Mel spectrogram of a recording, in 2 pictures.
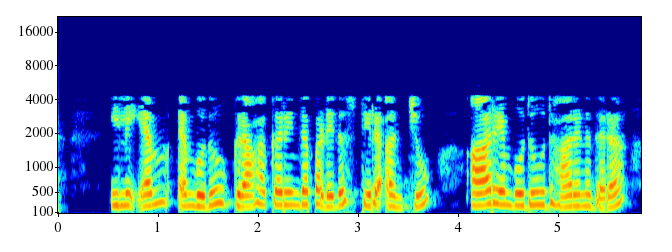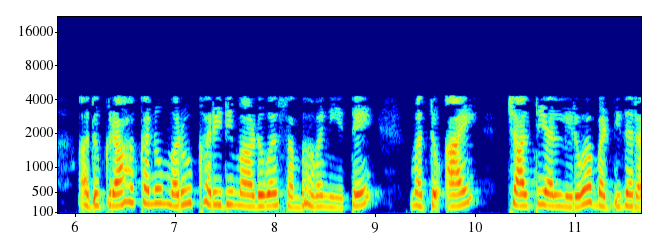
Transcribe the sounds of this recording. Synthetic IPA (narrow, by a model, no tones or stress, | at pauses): ɾ | ilːiʔeme̞mbud̪uɡɾaːɦɐkɐɾind̪ɐpɐɽɛd̪ɐst̪ʰiɾɐʔɐɲt͡ʃu | aːɾe̞mbud̪uːd̪ʱaːɾɐɳɐd̪ɐɾɐ | ɐ̰d̪uɡɾaːɦɐkɐnumɐɾukʰɐɾiːd̪ʱimaːɽuʋɐsɐmbʱɐʋɐnijɐt̪e | mɐt̪ːuʔaj | t͡ʃaːlt̪ijɐlːiɾuʋɐbɐɖːid̪ɐɾɐ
